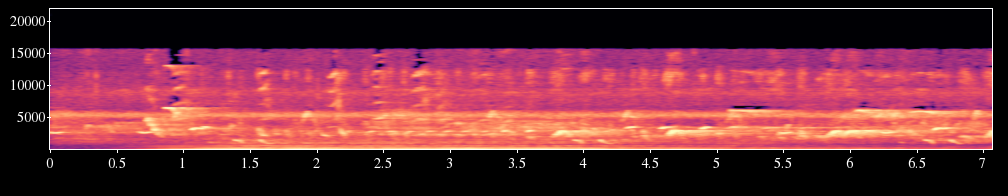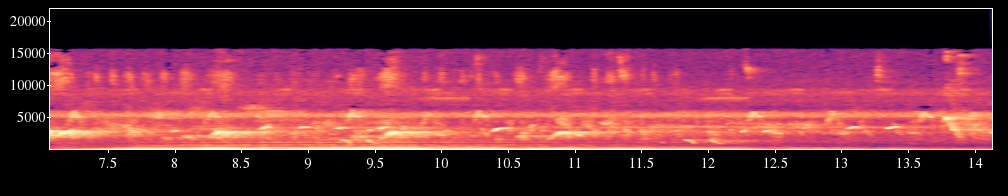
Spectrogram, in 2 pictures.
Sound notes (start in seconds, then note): 3.6 birds chirping; 8.9 ominous music continues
